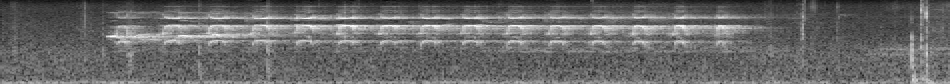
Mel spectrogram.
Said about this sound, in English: It's a woodpecker, but I've got to tell which one it is, have I? Actually, it's a superb lyrebird. No! Pretending to be a woodpecker.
